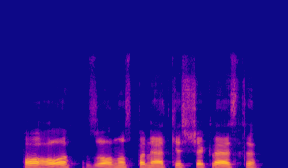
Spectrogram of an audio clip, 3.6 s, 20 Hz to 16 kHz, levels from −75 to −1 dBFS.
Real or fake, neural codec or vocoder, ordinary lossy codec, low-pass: fake; vocoder, 24 kHz, 100 mel bands, Vocos; AAC, 96 kbps; 10.8 kHz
